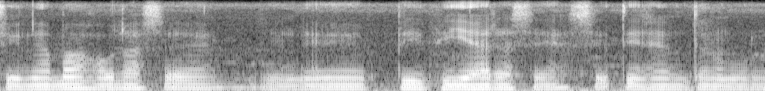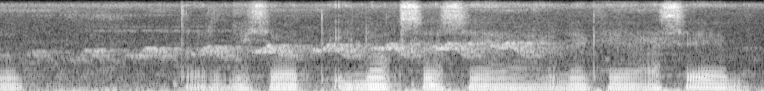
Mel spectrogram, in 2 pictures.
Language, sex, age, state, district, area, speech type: Assamese, female, 60+, Assam, Kamrup Metropolitan, urban, spontaneous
